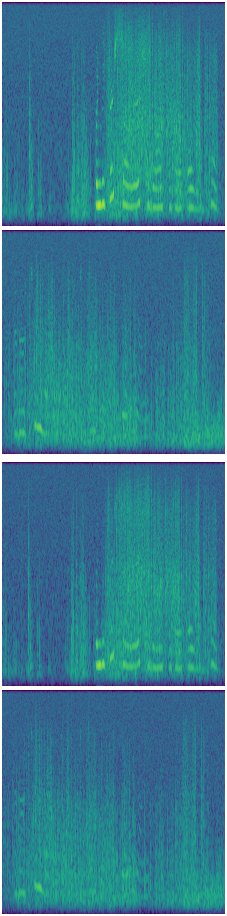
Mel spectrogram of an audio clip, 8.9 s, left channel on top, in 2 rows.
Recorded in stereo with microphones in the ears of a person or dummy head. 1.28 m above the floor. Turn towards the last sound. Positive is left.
turn(degrees=10)  # may be behind; listen again after turning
